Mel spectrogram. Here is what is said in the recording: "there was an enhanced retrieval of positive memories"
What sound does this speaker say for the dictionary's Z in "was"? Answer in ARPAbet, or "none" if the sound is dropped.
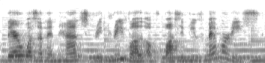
S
